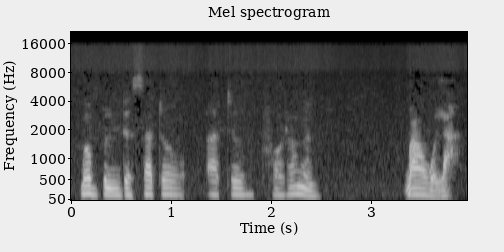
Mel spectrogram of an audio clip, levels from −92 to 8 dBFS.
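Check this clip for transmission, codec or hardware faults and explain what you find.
The clip has two faults, both from noise suppression on the speech.

Noise suppressor artifacts run through the whole clip. The suppressor pulls down bands it judges to be steady noise, frame by frame, by about 18 dB. The room noise, about 18 dB below the speech, sinks in pauses, then swells under speech.

Speech cut by the noise suppressor occurs from 0.52 to 0.91 s and from 1.91 to 2.18 s. The suppressor mistook quiet speech for noise and lowered it with the background. Drops reach about 16 dB and then about 19 dB. Roughly a tenth, then a fifth of a second sounds swallowed and faint.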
